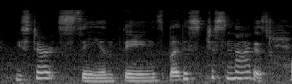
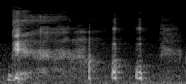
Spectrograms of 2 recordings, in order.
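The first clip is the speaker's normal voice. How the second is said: laughing; 8 semitones higher than usual. Real, not acted. Laughs at own story.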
